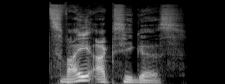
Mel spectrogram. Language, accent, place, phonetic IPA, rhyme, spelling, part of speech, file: German, Germany, Berlin, [ˈt͡svaɪ̯ˌʔaksɪɡəs], -aɪ̯ʔaksɪɡəs, zweiachsiges, adjective, De-zweiachsiges.ogg
- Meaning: strong/mixed nominative/accusative neuter singular of zweiachsig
